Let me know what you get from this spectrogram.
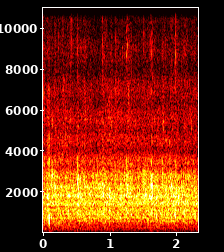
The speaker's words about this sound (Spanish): Dele un aplauso al Señor esta mañana.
